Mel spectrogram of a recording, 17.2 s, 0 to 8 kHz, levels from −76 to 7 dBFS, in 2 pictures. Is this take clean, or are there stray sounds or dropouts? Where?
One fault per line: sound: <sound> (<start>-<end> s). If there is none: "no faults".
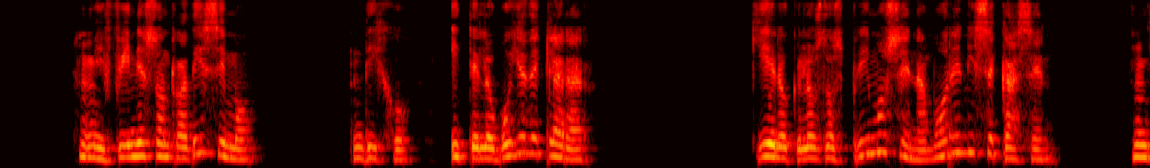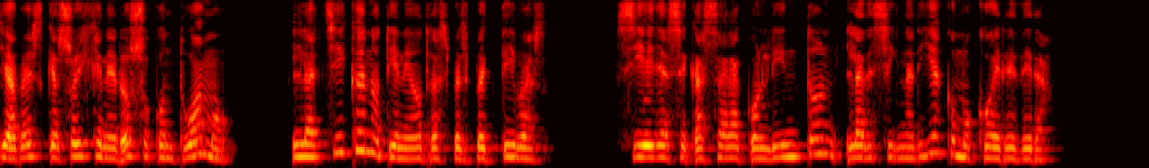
no faults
